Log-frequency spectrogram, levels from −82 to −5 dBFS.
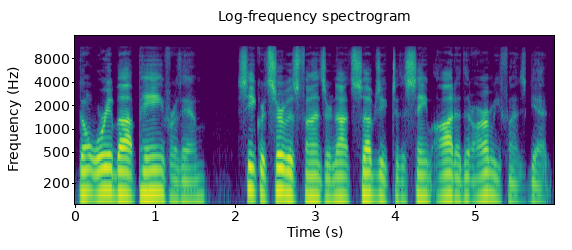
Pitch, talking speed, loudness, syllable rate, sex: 120 Hz, 200 wpm, -17 LUFS, 5.3 syllables/s, male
